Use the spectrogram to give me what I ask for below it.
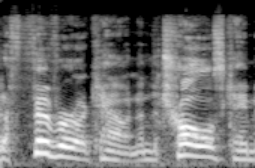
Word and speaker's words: Fiverr: and i said a fiverr account and the trolls came out they said you idiot it's pronounced fiber and i'm like wow you guys are so intelligent a fiverr account and at 15 years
